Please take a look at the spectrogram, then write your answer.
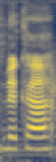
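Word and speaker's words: Mucha: lot of realism inspiration it is Muka okay yeah I was like I've heard people pronounce it different ways I I I always thought it was Muka but then I heard some other people pronounce it and I was just like I don't know which one it is but yeah the pogy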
